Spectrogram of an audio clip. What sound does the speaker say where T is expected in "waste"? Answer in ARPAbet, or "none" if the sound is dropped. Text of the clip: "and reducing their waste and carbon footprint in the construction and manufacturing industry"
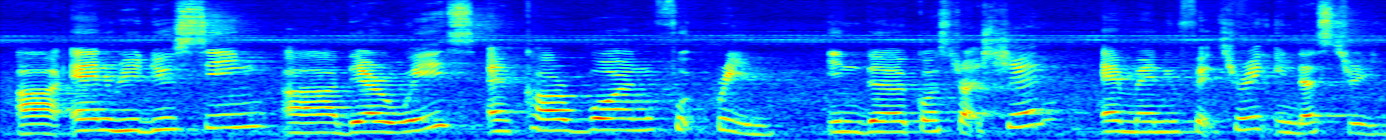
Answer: none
